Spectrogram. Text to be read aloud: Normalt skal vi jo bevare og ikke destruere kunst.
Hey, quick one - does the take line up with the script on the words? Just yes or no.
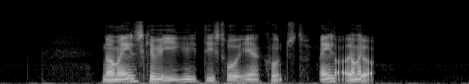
no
